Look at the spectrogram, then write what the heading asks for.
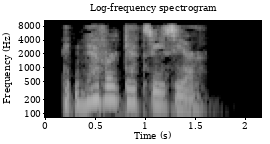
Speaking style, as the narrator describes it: he whispered

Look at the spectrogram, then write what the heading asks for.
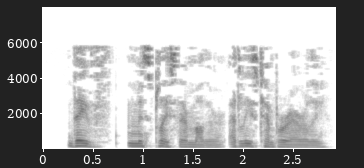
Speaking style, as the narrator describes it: the woman said in a low voice

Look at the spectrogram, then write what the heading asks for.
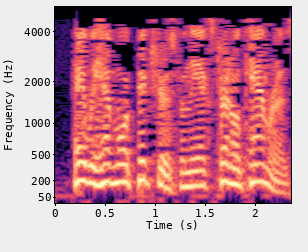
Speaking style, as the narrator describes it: yelled

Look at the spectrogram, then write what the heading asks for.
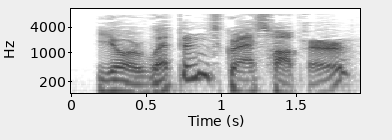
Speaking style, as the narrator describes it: I said in my Yoda voice

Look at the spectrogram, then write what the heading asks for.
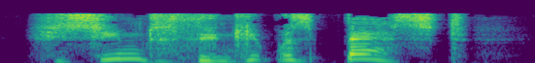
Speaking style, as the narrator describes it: said Hermione, rather breathlessly

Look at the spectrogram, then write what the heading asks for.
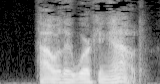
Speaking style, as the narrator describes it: I asked

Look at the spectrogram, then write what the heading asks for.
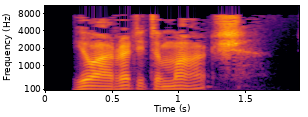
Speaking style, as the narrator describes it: she demanded curtly

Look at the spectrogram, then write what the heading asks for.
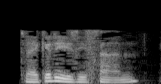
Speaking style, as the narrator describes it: he said gently

